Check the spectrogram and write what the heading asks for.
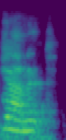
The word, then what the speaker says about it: Janet: you pronounce your name Janet Janet okay yeah I pronounce mine the same but obviously I have the Double T all right well it's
